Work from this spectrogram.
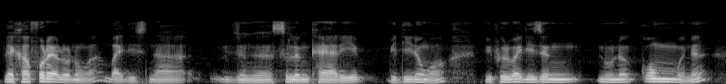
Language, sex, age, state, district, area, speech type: Bodo, male, 30-45, Assam, Udalguri, urban, spontaneous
